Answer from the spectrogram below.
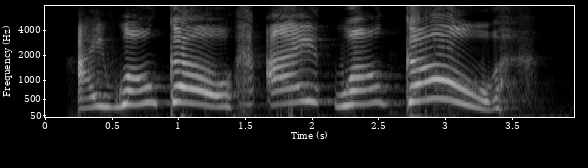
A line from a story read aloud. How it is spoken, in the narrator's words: Riona screamed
